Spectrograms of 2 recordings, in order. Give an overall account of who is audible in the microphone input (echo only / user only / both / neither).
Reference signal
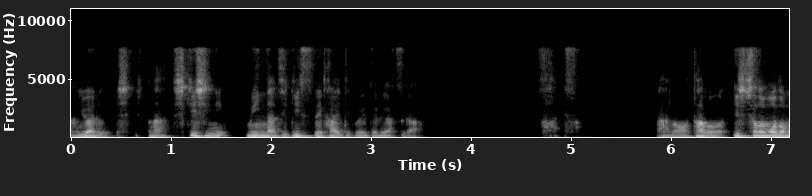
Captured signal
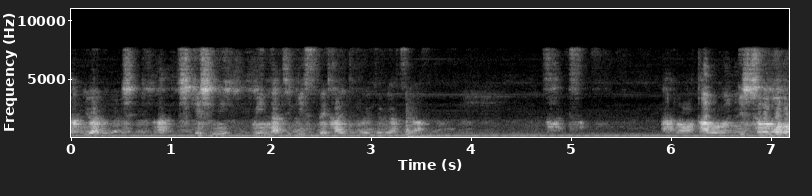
echo only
